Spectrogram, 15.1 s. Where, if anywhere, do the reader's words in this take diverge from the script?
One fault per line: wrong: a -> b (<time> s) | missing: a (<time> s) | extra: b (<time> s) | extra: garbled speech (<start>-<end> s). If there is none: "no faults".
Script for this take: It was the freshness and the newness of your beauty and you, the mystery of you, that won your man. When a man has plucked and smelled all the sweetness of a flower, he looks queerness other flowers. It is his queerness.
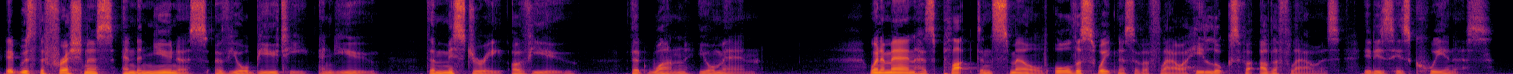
wrong: queerness -> for (12.4 s)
